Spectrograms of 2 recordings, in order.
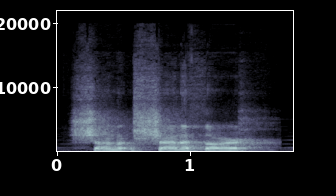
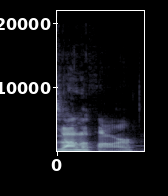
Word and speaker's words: Xanathar: Yeah, the X in Xanathar is Xanathar. X is often pronounced as a Z, Oh, yeah.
